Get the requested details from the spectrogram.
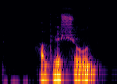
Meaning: ablution (the rinsing of the priest's hand and the sacred vessel following the Communion)
- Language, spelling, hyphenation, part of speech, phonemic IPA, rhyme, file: Norwegian Bokmål, ablusjon, ab‧lu‧sjon, noun, /ablʉˈʃuːn/, -uːn, NB - Pronunciation of Norwegian Bokmål «ablusjon».ogg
